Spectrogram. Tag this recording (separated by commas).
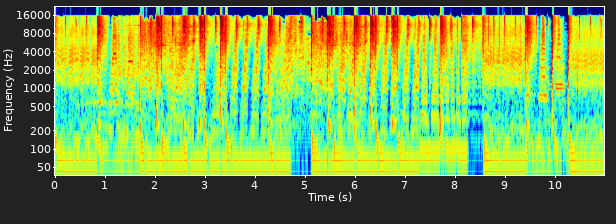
Electronic music, Dubstep, Music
